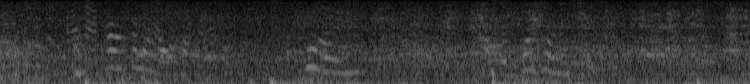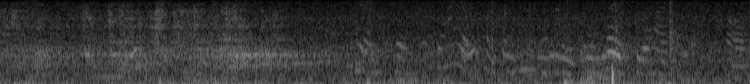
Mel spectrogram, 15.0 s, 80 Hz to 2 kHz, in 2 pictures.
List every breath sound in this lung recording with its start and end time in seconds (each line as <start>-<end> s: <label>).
0.78-1.61 s: inhalation
2.64-3.57 s: inhalation
4.90-5.77 s: inhalation
6.93-7.85 s: inhalation
9.08-9.99 s: inhalation
11.17-12.12 s: inhalation
13.13-14.25 s: inhalation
